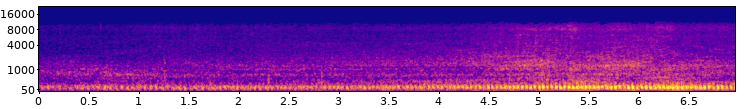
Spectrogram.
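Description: A motor vehicle passing: a low engine hum that grows louder to a peak about five to six seconds in, then eases slightly.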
